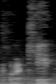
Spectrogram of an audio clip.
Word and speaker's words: porchetta: Pasta grammar uh how to make homemade poretta pora is the pronunciation I've never seen this video you're going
